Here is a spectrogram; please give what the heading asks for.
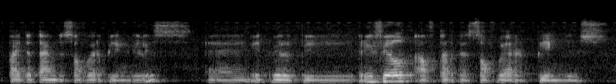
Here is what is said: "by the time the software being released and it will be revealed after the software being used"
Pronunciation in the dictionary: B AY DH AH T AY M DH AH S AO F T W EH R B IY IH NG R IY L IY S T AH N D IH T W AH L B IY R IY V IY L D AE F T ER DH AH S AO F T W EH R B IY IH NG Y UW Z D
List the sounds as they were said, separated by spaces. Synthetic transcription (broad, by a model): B AY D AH T AY M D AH S AO F T W EH R B IY IH NG R IY L IY S T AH N IH T W AH L B IY R IY F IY L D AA F T ER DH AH S AO F T W EH R B IY IH NG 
